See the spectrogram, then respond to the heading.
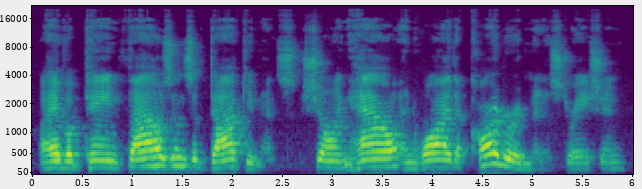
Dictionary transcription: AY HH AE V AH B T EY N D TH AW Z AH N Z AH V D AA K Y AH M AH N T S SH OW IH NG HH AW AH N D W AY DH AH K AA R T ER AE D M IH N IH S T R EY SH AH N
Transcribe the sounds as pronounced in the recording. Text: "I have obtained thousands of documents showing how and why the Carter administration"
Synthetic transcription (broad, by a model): AY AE V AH B T EY N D TH AW Z AH N Z AH V D AA K Y AH M AH N T S SH OW IH NG HH AW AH N W AY DH AH K AA R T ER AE D M IH N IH S T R EY SH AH N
